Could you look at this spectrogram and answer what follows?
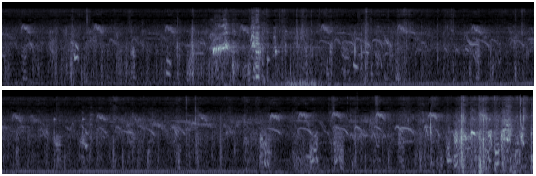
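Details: Flock of pet chickens with rapid, irregular chirping, several calls a second, some higher squeaky notes early and late, and a low droning hum underneath for a few seconds.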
